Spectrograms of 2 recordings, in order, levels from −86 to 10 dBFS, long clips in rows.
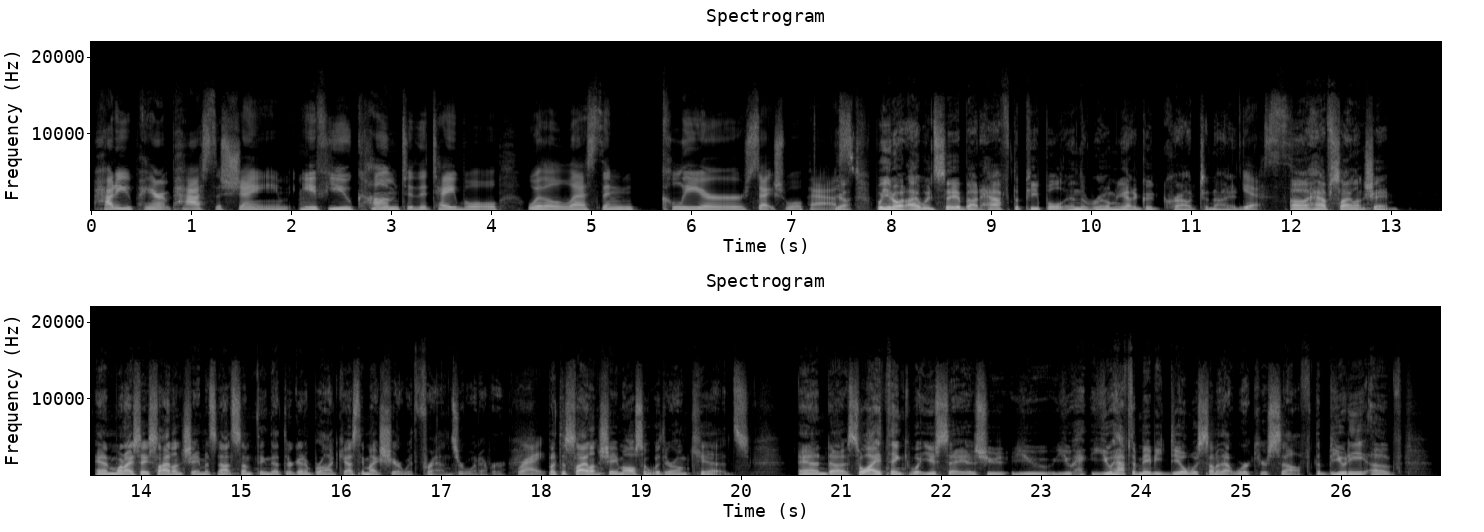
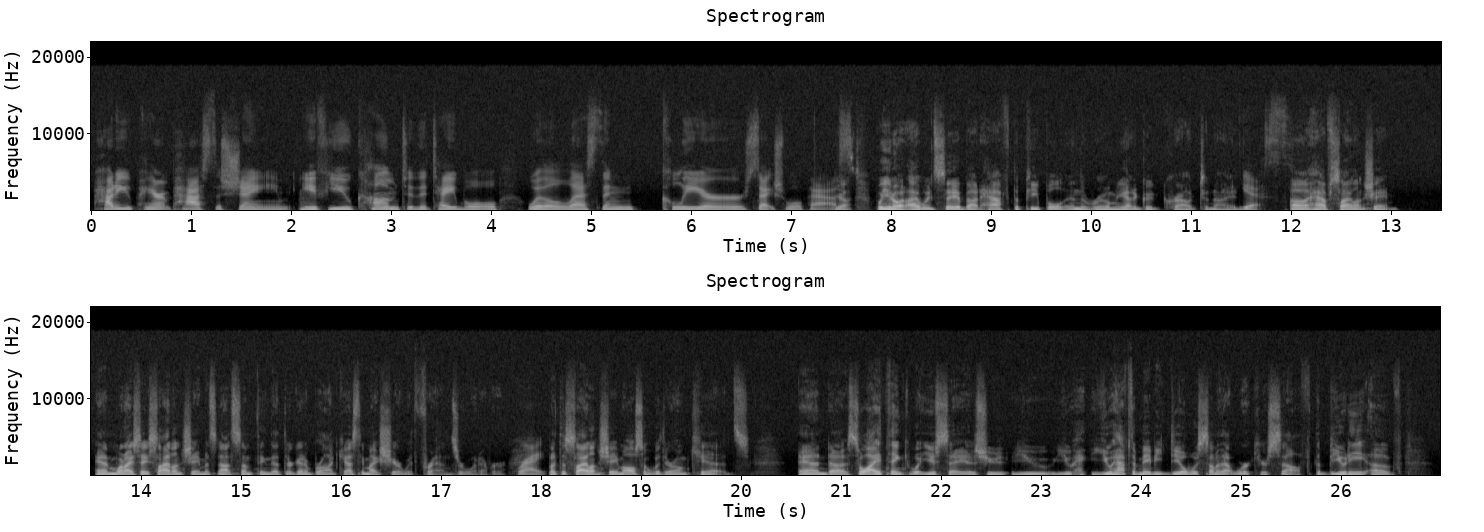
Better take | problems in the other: first | hiss; faint; throughout; 25 dB below the speech

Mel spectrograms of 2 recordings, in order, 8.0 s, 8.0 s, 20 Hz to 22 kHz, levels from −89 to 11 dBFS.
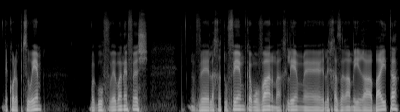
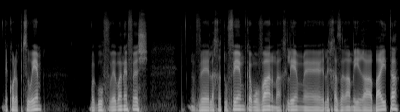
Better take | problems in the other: neither | none

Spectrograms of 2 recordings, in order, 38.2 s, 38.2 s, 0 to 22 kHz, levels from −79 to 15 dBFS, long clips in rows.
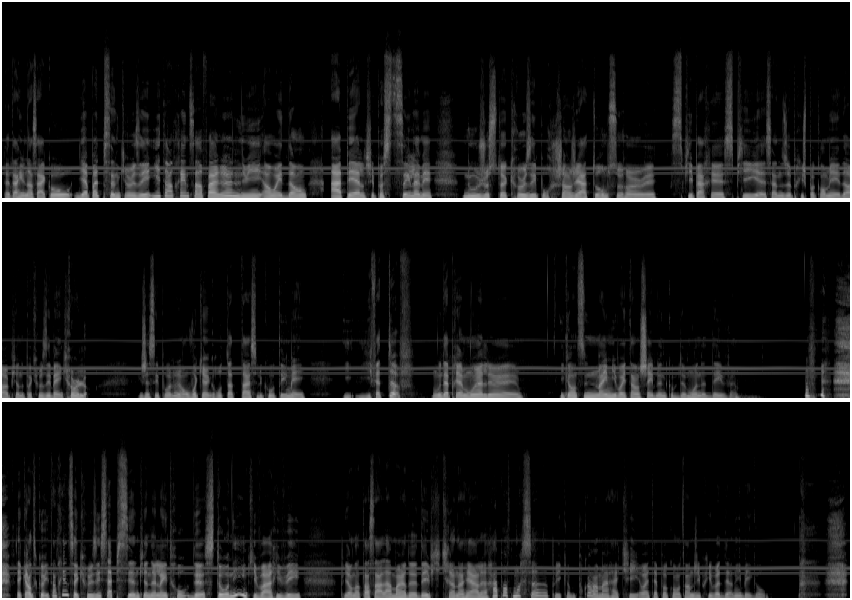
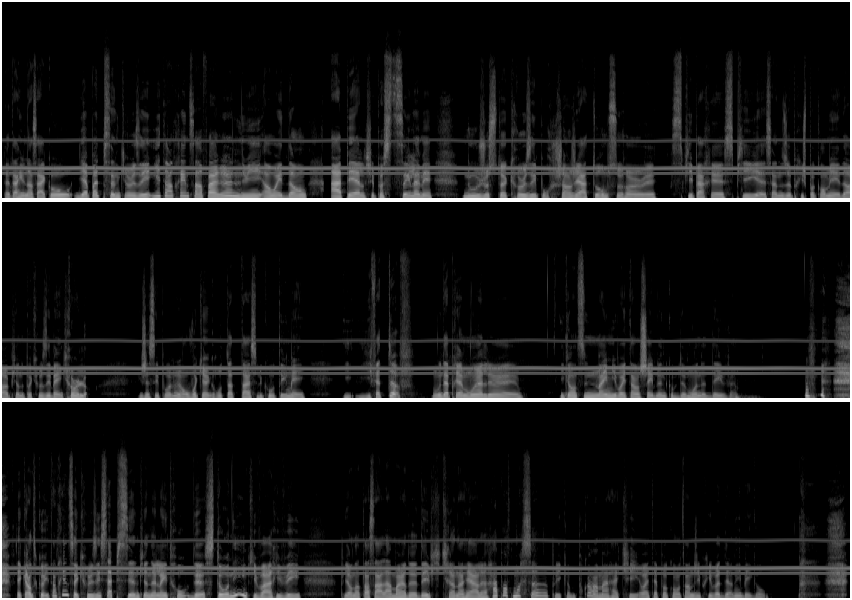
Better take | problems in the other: first | high-pitched whine; loud; throughout; 3.5 kHz, 8 dB below the speech; faint in the first

